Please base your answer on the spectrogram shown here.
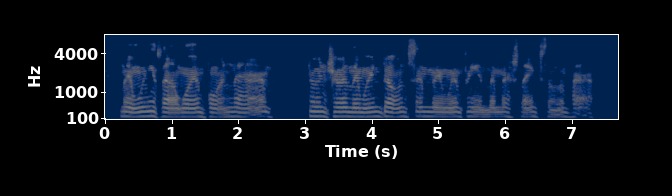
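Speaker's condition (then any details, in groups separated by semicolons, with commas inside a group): ALS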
